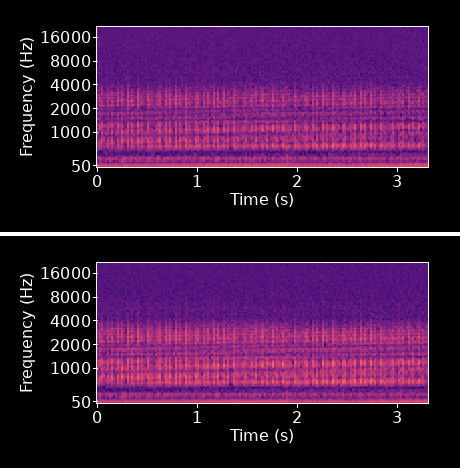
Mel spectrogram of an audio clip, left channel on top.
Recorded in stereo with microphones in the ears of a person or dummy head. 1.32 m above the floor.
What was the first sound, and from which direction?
A helicopter, 25° right (ahead or behind).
